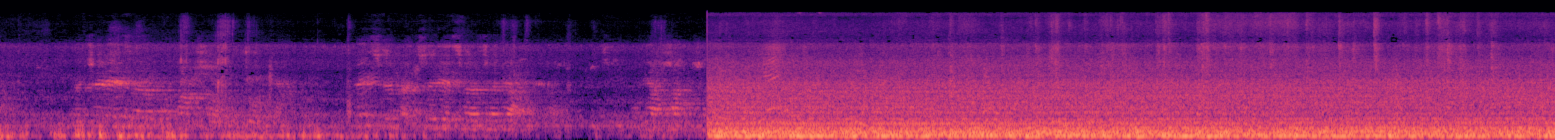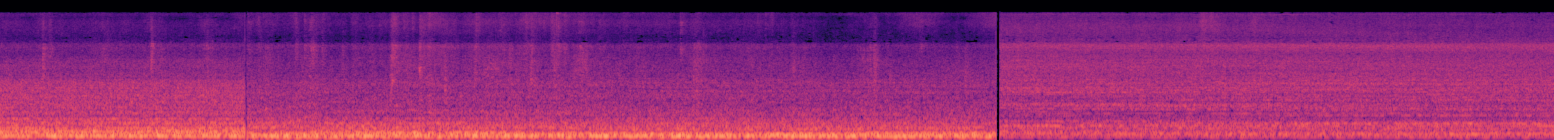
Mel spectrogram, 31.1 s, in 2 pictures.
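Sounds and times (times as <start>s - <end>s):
low rumble inside train carriage: 7.1s - 31.0s.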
